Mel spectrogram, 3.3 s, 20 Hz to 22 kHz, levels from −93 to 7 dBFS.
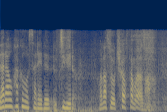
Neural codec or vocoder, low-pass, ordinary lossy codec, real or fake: codec, 16 kHz, 0.5 kbps, X-Codec, WavLM features, trained on Multilingual LibriSpeech; 7.2 kHz; none; fake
